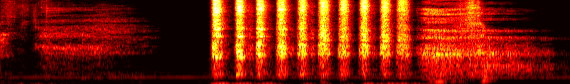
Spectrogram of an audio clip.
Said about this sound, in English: I don't suppose, do you fancy doing the bellows breath? Do you want to give it a go?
